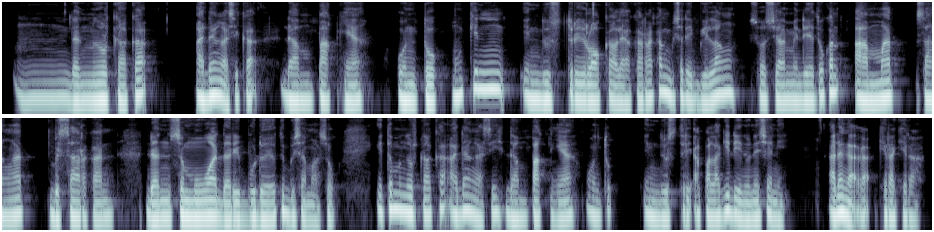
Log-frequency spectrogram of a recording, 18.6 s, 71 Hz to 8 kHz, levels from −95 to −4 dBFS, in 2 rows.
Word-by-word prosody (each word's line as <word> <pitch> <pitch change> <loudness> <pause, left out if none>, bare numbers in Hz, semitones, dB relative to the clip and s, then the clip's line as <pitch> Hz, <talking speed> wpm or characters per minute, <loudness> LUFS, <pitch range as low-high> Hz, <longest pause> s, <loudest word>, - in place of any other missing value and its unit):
Mmm, 140 -1 -4
dan 125 0 +1
menurut 130 0 +4
Kakak 130 +6 -1 0.4
ada 140 -2 +3
nggak 135 -6 +2
sih, 130 - -6
Kak, 140 +1 -5 0.2
dampaknya 125 -2 0 0.3
untuk 125 -2 +2
mungkin 205 +6 +3 0.2
industri 130 -2 +2
lokal, 125 0 +1
ya. 115 - -1
Karena 130 +3 -1
kan 180 +1 +2
bisa 145 -1 -2
dibilang 135 +7 +1 0.2
sosial 130 -4 -2
media 125 0 +1
itu 150 - -2
kan 175 +3 +1 0.2
amat 135 +2 +4 0.2
sangat 135 +1 0 0.2
besar, 120 +1 +3
kan, 120 +2 -3 0.3
dan 120 +1 +3
semua 125 0 +5
dari 115 0 +1
budaya 115 0 0
itu 140 - -2
bisa 120 -3 -2
masuk. 100 -2 -6 0.3
Itu 150 +1 -4
menurut 150 -4 +3
Kakak 140 +6 -3
ada 145 -2 0
nggak 125 -5 -1
sih 145 +3 -3
dampaknya 125 +1 -2
untuk 140 +1 -5 0.3
industri, 120 0 -1
apalagi 130 +2 0
di 130 - +2
Indonesia, 120 +4 0
nih? 110 -2 -5 0.4
Ada 135 +2 +4
nggak, 120 - +2
Kak, - - -29
kira-kira? 120 -3 -4
130 Hz, 160 wpm, -24 LUFS, 120-140 Hz, 0.4 s, semua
